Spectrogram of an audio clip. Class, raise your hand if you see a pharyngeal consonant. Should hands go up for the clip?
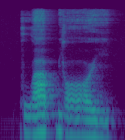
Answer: no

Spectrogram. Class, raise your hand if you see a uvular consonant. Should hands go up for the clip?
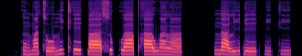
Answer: no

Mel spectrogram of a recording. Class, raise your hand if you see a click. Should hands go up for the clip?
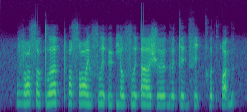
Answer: no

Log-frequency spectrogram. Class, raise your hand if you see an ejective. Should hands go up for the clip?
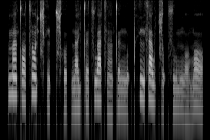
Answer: no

